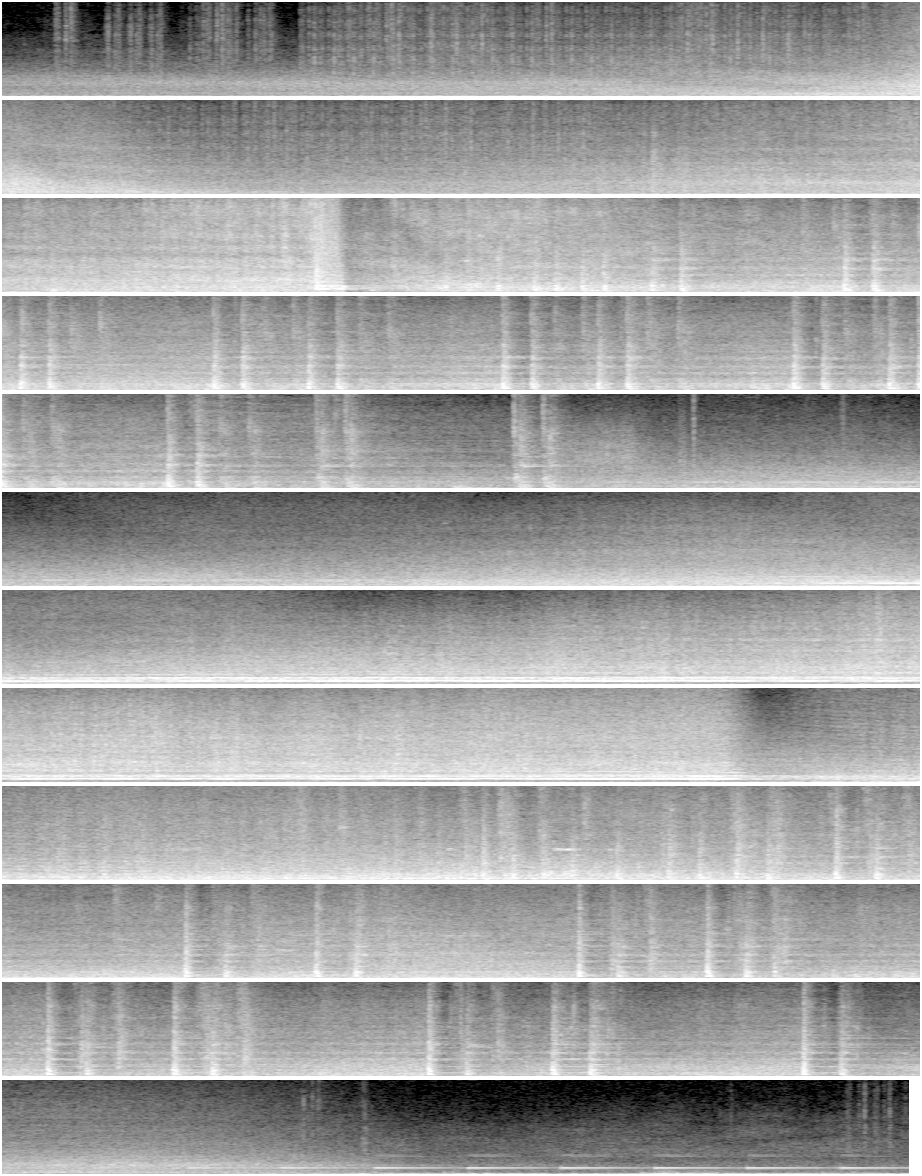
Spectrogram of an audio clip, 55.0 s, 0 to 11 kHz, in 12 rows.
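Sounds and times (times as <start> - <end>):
train wheels clicking over rail joints: 0.2 - 4.4, 5.5 - 22.0, 36.6 - 50.4
steam locomotive exhaust: 26.5 - 48.9
steam whistle: 26.7 - 36.6.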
